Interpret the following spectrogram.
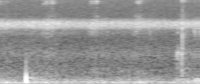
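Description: Near silence with a faint steady hiss. A single soft snip of scissors cutting black fabric comes about a third of a second in, and a fainter tick comes near the end.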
